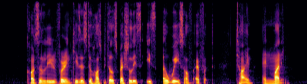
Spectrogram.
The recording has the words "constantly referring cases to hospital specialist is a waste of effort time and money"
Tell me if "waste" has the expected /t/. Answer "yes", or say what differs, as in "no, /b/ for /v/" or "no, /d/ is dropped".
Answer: no, /t/ is dropped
